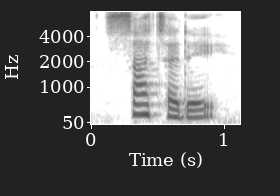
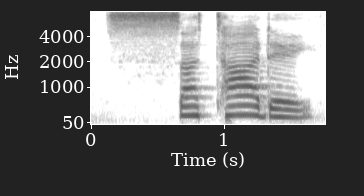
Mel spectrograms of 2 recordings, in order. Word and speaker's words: Saturday: stress together saturday saturday saturday is a three-syllable word and the sat is stressed saturday now imagine if you stress they are how would we or how will it sound satire day saturday does that make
